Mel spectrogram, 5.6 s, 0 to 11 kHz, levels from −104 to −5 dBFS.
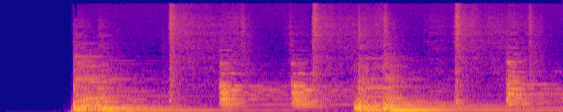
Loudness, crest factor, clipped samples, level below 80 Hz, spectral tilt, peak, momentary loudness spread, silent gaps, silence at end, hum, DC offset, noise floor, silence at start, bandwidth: -31 LUFS; 18 dB; under 0.1%; -34 dBFS; -6.5 dB/octave; -12 dBFS; 13 LU; none; 0 s; none; under 0.1%; under -90 dBFS; 0.7 s; 10 kHz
